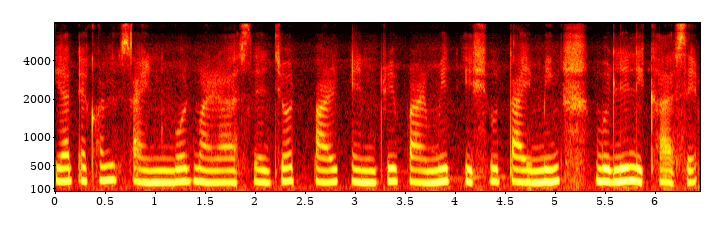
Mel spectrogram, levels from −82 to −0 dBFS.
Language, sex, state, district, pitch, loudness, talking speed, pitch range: Assamese, female, Assam, Sonitpur, 220 Hz, -16 LUFS, 130 wpm, 210-230 Hz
